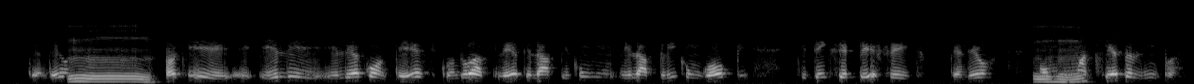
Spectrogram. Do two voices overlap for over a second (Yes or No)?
No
